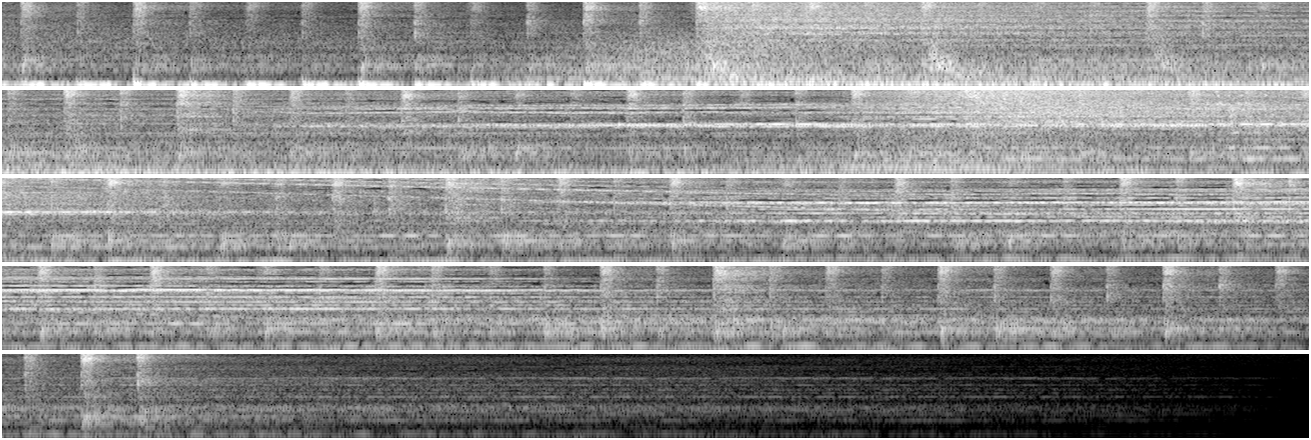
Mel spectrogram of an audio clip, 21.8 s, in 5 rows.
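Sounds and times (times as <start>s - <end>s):
tension music: 0.0s - 17.0s.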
